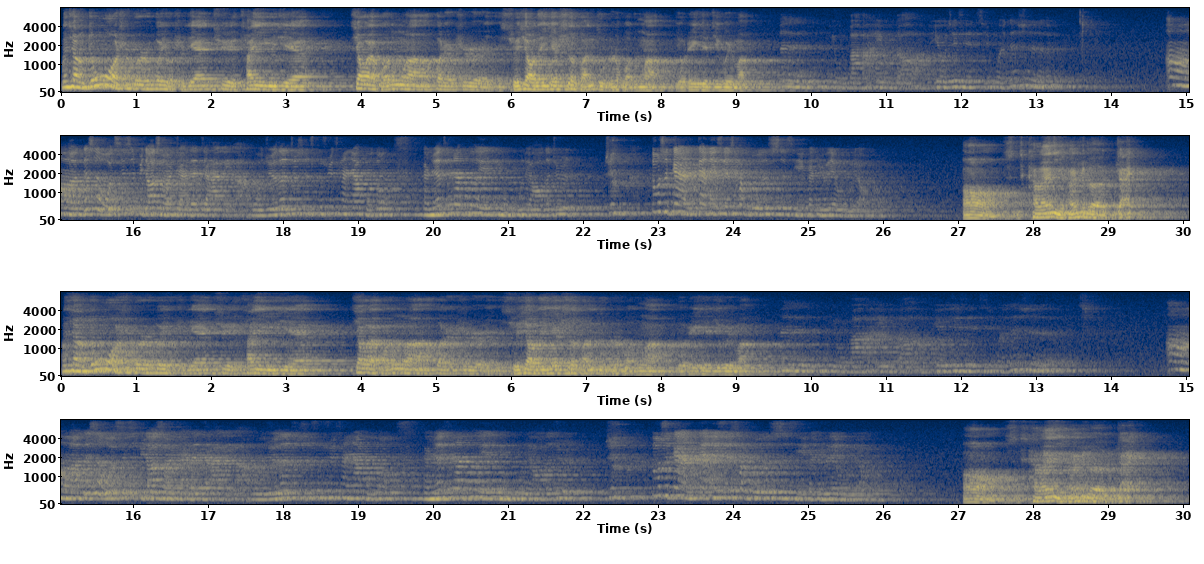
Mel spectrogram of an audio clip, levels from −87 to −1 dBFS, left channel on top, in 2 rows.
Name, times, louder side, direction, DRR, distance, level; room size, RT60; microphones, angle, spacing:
voice 1, 0.0-3.4 3.9-9.3 27.1-29.3, left 3 dB, 45° left, 1 dB, 0.4 m, -21 dB
voice 2, 9.6-13.3 14.7-21.9 22.3-25.9, left 1 dB, 80° left, -2 dB, 1.4 m, -33 dB
11.0 x 7.8 x 3.1 m, 2.8 s
head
